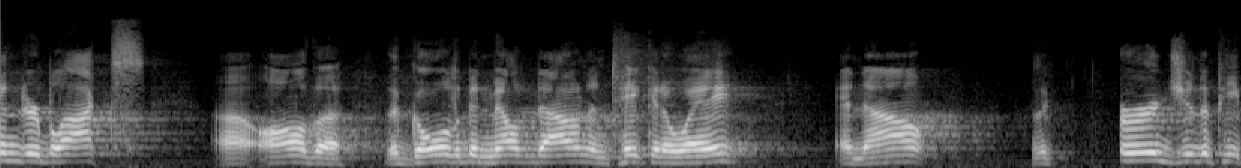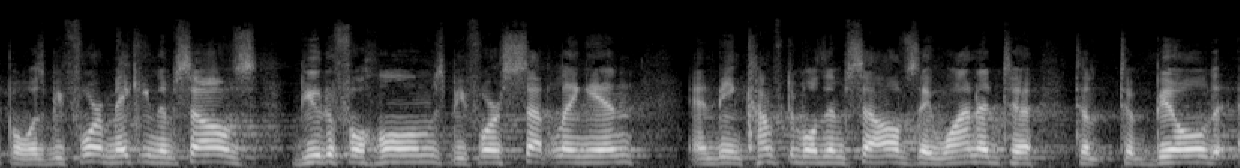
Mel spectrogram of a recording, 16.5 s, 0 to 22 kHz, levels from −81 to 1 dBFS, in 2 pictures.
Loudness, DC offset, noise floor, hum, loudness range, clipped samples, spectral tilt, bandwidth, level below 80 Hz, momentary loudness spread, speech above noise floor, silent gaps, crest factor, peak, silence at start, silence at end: -18 LUFS; under 0.1%; -51 dBFS; none; 3 LU; under 0.1%; -5.5 dB/octave; 10.5 kHz; -62 dBFS; 12 LU; 34 dB; none; 14 dB; -4 dBFS; 0 s; 0 s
